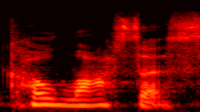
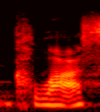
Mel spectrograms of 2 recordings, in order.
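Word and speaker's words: Colossae: say this and so apparently it is colossus is how you say we were saying clase i guess is what we were originally saying but that's not actually i don't know i've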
